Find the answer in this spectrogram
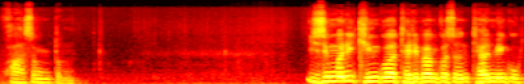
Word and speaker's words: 화성돈: 대통령이 그린 그림임을 발기했다 지금은 이제 워싱턴이라는 발음을 하는데 그때는 화성돈이라고 이제 발음을 했죠 화성돈 이승만이 김구와 대립한 것은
